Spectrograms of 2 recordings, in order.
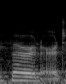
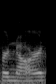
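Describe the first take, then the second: First: The name is said with a foreign accent. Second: The name is said in a plain local accent. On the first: This is how the accented characters say it. "they've got accents, so they say Bernard" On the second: This is how the speaker's own community says it. "Which is how we would say it"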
